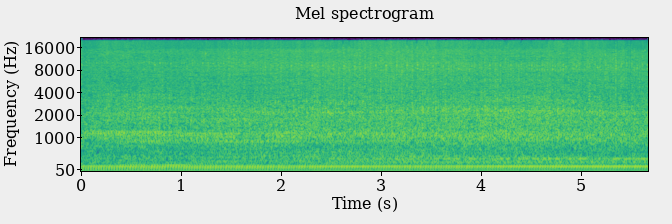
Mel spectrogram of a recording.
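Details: Nissan Cefiro with fully built Honda K24A2 swap and T56 Magnum, rebuilt after a rod went through the block: smooth even low idle, no ticks or knocks; 90 psi oil pressure now idle is no longer high, 119 coolant temp, warming up.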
